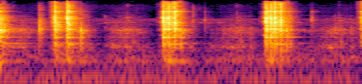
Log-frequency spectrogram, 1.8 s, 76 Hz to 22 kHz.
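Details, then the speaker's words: Suzuki TC120 engine with a gear-shifting fault and metal in the oil: sharp metallic clicking bursts about twice a second when the kickstarter is spun, like teeth slipping on the kickstart gear; suspected, not confirmed. "Sounds like some teeth are slipping. Okay, that's the clicking right there. Yeah, just slipping a lot."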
